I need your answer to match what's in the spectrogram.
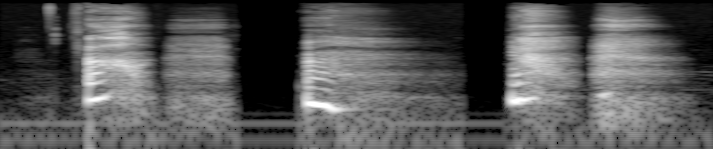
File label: Female Reaction Ah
